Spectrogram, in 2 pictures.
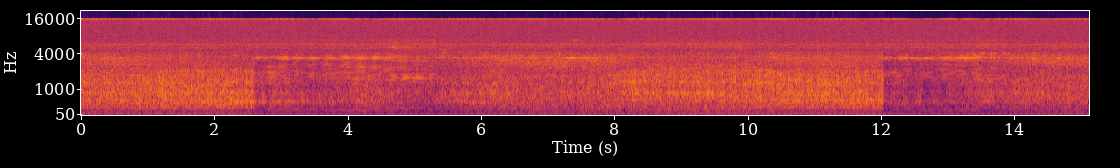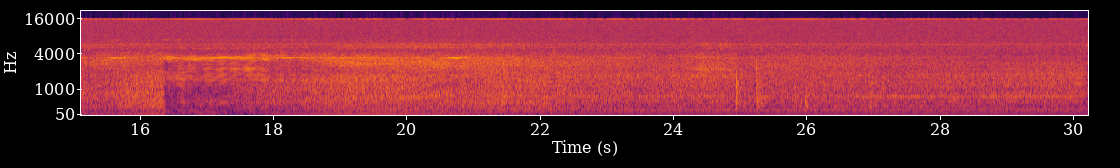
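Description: Table saw with a two-blade adjustable dado head running and cutting box-joint slots in a board held on end against a pin jig. The cuts are loudest near the start and again from about eight to twelve seconds in, with the saw running more quietly between passes.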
